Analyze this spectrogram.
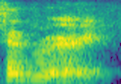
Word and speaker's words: February: r at the end February February February okay you're saying February okay take off that D sound at the end February February okay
